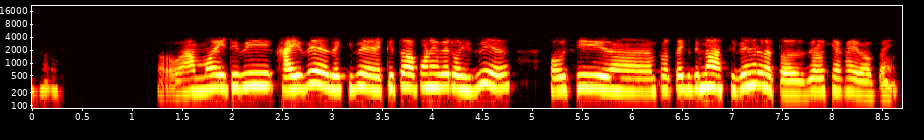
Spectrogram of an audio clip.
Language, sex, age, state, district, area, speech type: Odia, female, 60+, Odisha, Mayurbhanj, rural, conversation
